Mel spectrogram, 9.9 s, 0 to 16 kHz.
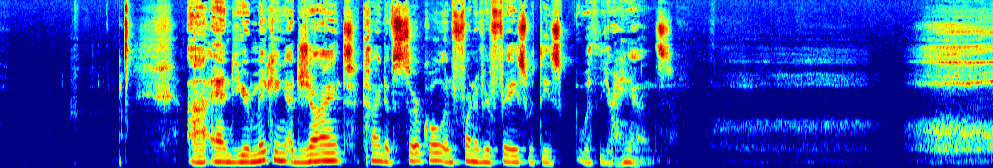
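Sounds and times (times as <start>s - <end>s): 
speech: 1.7s - 6.8s
breathy yawn: 7.2s - 9.9s.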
